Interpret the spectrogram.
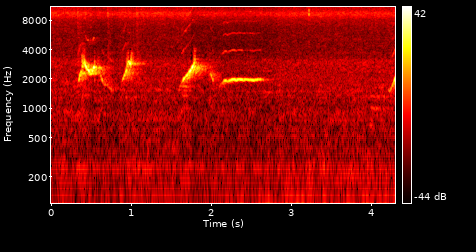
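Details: Male pet cockatiel singing with a companion: bright rising and falling whistles in quick succession, then a sustained level whistle, with a quiet steady hum behind.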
